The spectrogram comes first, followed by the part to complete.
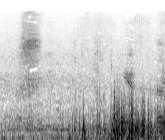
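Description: Wind buffeting the microphone, growing to a louder rush about halfway through.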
